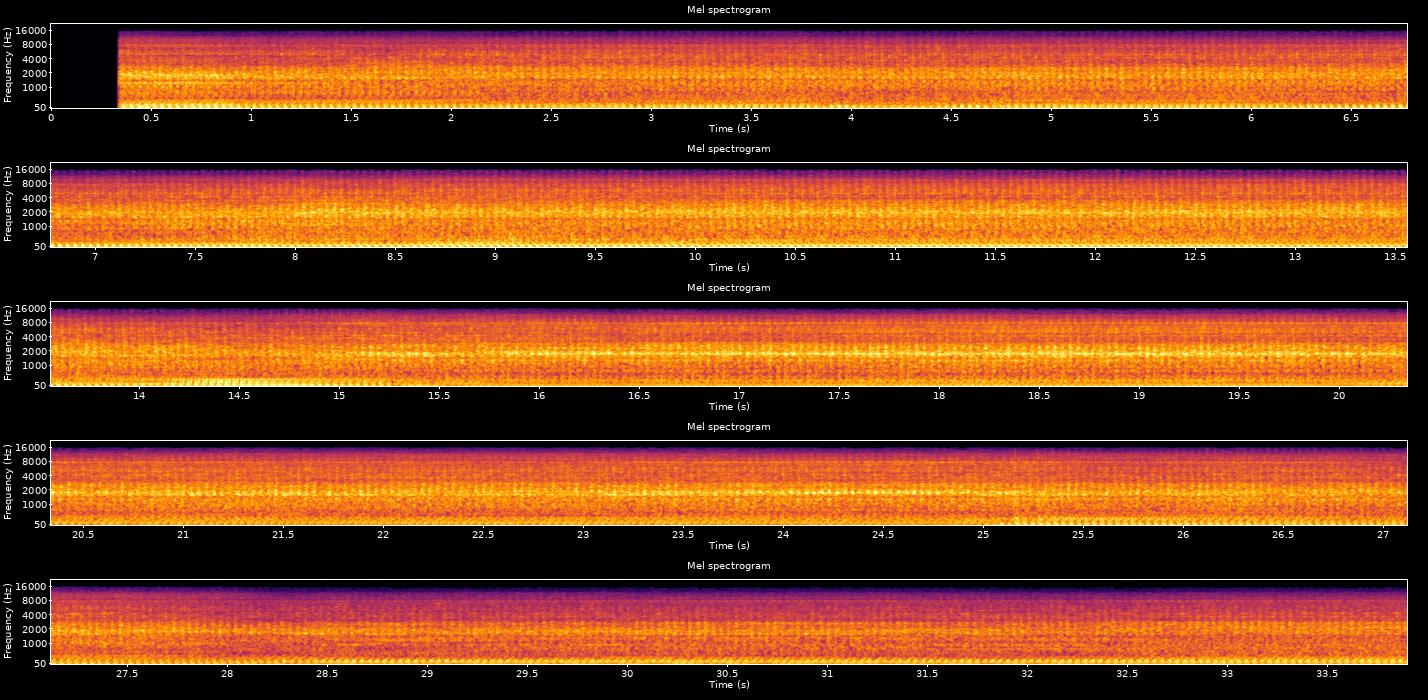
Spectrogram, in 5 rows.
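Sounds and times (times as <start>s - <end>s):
diesel engine idling: 0.4s - 33.9s.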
